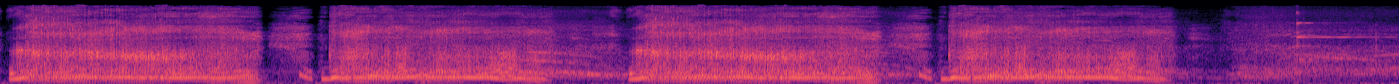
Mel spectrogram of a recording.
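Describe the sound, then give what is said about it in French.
A voice imitates the growl of a wolf advancing in the night, in long, rumbling, throaty bursts, loud, with four sustained growls separated by brief breaths. “Et le loup de la nuit s'avançait en faisant...”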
